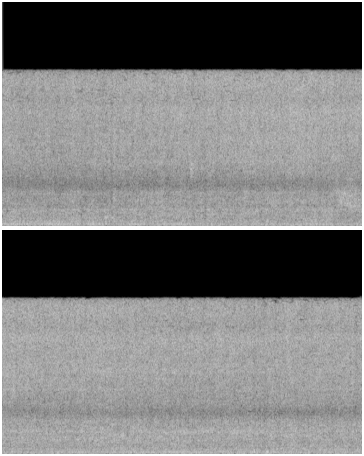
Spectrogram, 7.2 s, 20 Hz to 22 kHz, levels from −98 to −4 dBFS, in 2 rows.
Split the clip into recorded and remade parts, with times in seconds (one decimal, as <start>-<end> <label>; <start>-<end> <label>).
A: 0.0-2.6 recorded; 2.6-5.1 remade; 5.1-7.2 recorded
